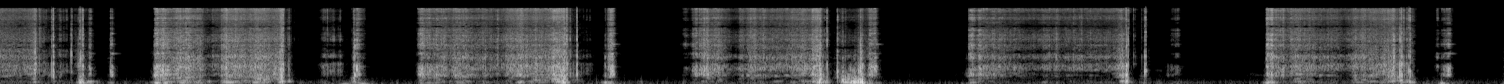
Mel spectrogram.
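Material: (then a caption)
Kinetic sand. A clear plastic knife slices a small, solid, molded block of yellow kinetic sand into thin slabs, cutting and scraping through it. Each stroke is a dense, gritty, broadband scrape lasting one to two seconds, bright and grainy. The strokes are separated by brief silences and short, sharp clicks as the blade enters and leaves the sand.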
